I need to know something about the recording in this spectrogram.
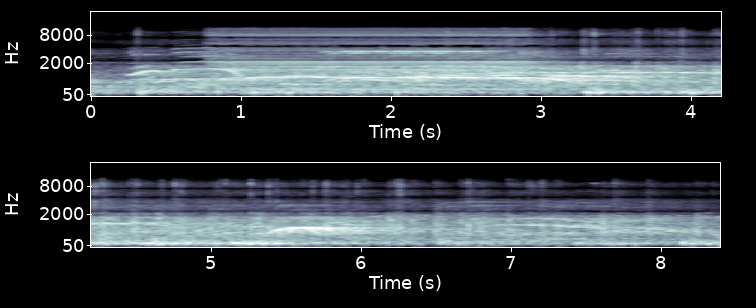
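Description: Gym scoreboard buzzer sounding steadily for about two seconds, starting just under a second in, signalling the end of play. A crowd cheers and children shout over it and after it.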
